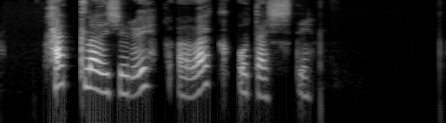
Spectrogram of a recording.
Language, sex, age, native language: Icelandic, female, 13, Icelandic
